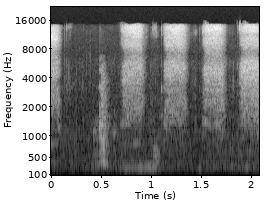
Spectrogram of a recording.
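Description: Hand-pumped plastic trigger spray bottle misting a plant's leaves: about five quick hissing squirts, roughly two a second.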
